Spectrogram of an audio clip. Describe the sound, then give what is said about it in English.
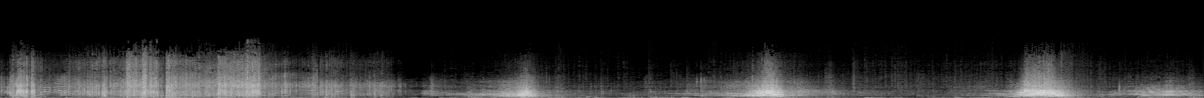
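Roaring engines of four Marine dive bomber aircraft in a dive bombing attack: a long loud roar, then three separate swelling and fading passes, with talk at times. “what you just heard was an actual dive bombing attack on our Vox Pop microphones by four Marine dive bombers”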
